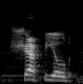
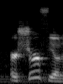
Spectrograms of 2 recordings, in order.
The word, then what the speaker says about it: Sherfield: Hawkinson, not Trent Sheffield. Sherfield, excuse me. I've been saying his name wrong the whole time.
